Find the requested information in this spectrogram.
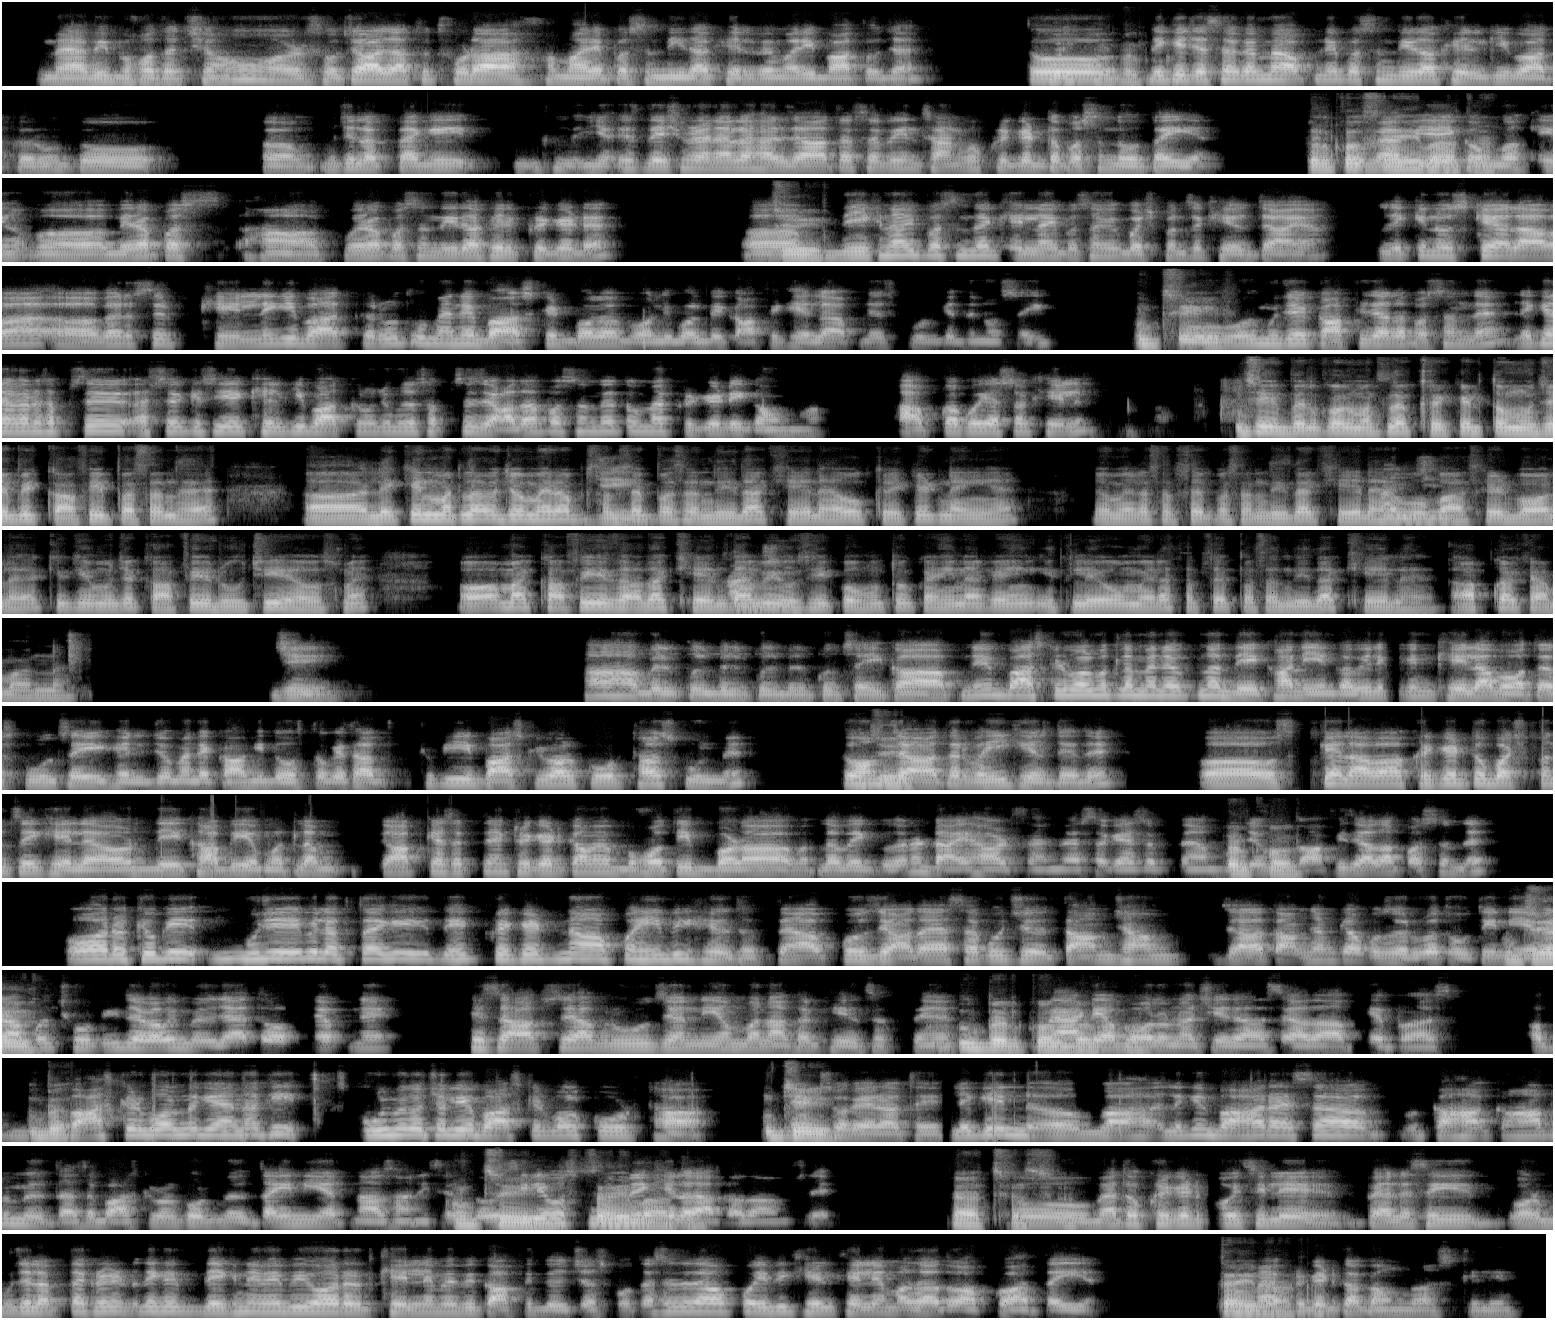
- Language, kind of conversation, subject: Hindi, unstructured, आपका पसंदीदा खेल कौन-सा है और क्यों?
- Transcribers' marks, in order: tapping; other background noise; horn; in English: "कोर्ट"; in English: "डाई-हार्ट-फैन"; in English: "रुल्स"; in English: "बैट"; in English: "बॉल"; in English: "कोर्ट"; in English: "नेट्स"; in English: "कोर्ट"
